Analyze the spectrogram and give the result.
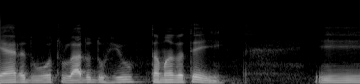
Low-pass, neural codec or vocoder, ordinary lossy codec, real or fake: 7.2 kHz; none; none; real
